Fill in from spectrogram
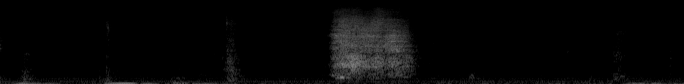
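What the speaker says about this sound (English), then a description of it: "I need to blow my nose." A single loud, forceful nose blow of about a second stands out from quiet room noise, surrounded by soft sniffs and breathing.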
